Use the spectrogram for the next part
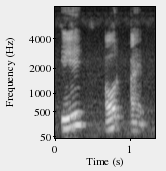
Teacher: कंठ तालव्य स्वर, जो कंठ और तालु दोनों से बोले जाते हैं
